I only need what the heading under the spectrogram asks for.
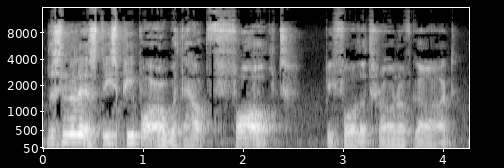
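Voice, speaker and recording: Very animated yet at normal speed, a man with a New York accent preaches, reading scripture and breaking into earnest, conversational asides between verses. His medium-pitched voice is creaky and darkish, and the audio is poor.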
